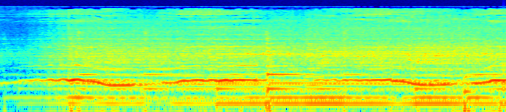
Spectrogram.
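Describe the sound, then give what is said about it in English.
A snowmobile, or motor sled, speeds across a wide stretch of snow. Its engine holds a steady droning tone that wavers slightly, with a few low thumps under it. “Corey is zipping across a vast expanse of snow on a motor sled.”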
